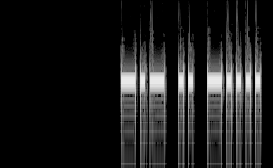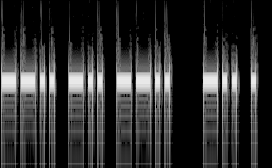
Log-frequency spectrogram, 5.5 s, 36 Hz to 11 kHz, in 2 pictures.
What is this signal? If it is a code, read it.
Morse code, heard as a keyed tone, about 25 wpm, 700 Hz. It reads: KI6ZDZ DE
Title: USA Callsign DE Callsign 25wpm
